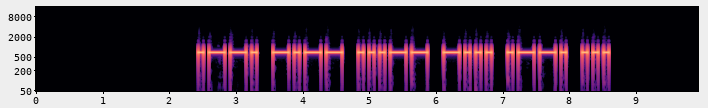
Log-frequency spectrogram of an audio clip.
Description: Morse code, heard as a keyed tone, about 15 wpm, 700 Hz. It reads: PY3BPS
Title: DXCC-100 Call Signs - 6 Characters - Repeated 2x - 15wpm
